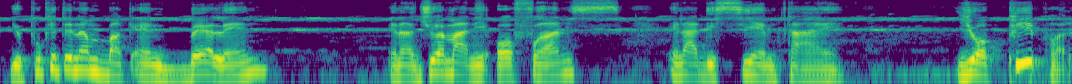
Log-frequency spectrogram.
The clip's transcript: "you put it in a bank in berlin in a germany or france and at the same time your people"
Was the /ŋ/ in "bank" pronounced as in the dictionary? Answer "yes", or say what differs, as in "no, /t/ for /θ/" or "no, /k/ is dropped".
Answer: no, /ŋ/ is dropped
